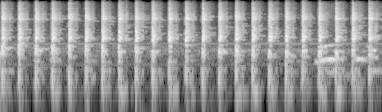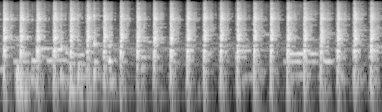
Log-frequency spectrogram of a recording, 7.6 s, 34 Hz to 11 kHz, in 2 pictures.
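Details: Jinha HL602 shock wave therapy machine with handpiece switched on in automatic mode in a product demonstration: steady, rapid clicking pulses, about two a second.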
